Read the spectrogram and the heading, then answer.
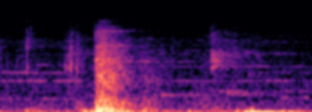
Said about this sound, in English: Wow, she slammed the door!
